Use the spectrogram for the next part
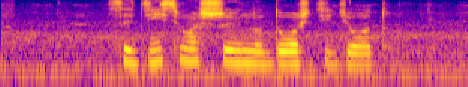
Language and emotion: Russian, neutral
